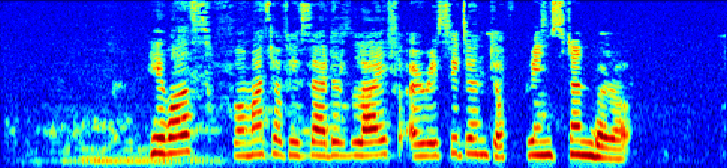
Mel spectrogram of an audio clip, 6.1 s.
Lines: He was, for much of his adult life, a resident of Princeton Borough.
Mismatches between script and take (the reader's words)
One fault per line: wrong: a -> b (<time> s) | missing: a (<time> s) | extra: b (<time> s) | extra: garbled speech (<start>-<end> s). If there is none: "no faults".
no faults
